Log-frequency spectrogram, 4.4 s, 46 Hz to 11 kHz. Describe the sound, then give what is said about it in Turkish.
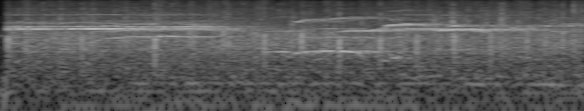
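Steady, dense applause from many people in Istanbul clapping from balconies and windows at 21:00 for health workers, with a few whistles rising above the clapping. “İstanbullular saatler 21.00'a geldiğinde balkon ve pencerelerdeydi. Sağlık çalışanlarını alkışladılar”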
